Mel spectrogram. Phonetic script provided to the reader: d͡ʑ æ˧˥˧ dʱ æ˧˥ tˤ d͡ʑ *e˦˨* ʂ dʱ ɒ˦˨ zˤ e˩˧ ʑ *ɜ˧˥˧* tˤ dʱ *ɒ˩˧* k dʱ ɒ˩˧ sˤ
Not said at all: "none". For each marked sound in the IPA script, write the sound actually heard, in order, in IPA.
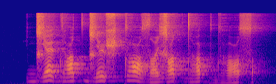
e˧˥˧, æ˧˥˧, ɒ˧˥˧

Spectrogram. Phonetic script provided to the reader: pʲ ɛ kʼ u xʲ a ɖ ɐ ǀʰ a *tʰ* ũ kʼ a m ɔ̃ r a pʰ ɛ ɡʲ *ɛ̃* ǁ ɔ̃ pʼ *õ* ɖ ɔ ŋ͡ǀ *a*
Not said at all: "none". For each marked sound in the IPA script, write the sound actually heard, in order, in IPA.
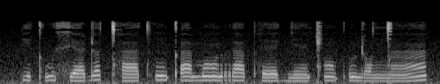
tʰ, ɛ̃, ũ, ã

